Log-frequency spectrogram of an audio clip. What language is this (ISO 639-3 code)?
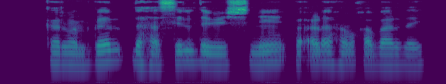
pus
